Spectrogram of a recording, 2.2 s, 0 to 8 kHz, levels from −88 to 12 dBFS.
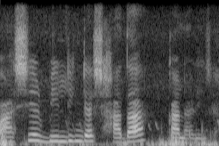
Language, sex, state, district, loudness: Bengali, female, West Bengal, Cooch Behar, -17 LUFS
